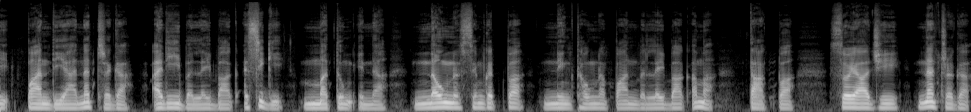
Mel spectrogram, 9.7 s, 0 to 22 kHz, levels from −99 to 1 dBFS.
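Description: Speech recording; no technical faults can be heard.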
